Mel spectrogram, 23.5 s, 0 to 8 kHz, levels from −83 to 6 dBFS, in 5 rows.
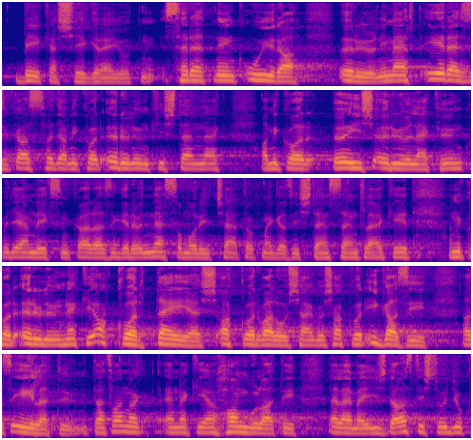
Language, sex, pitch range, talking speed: Hungarian, male, 115-135 Hz, 135 wpm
